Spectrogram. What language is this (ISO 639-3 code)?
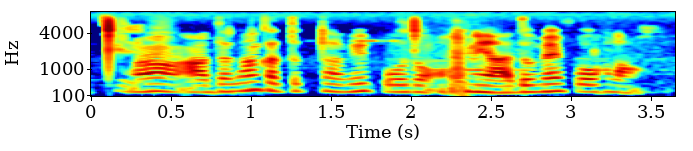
tam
